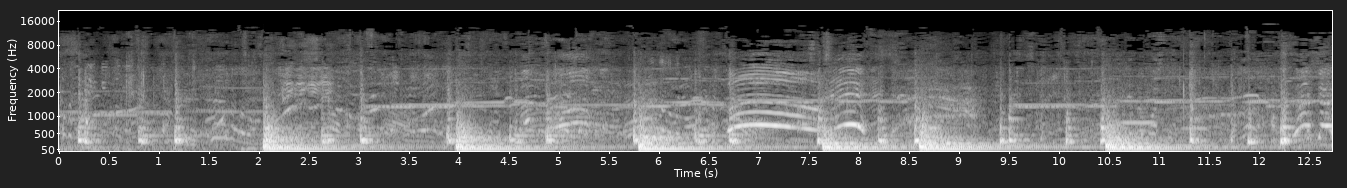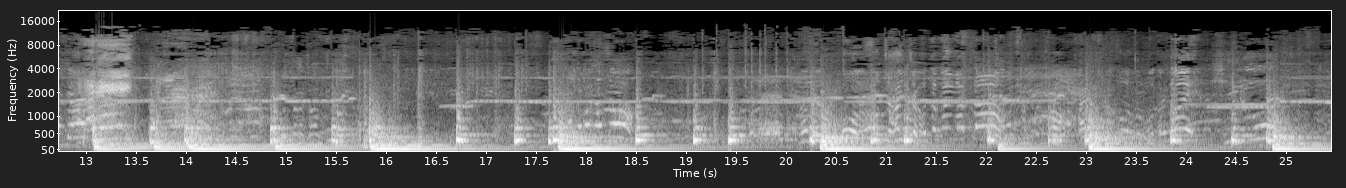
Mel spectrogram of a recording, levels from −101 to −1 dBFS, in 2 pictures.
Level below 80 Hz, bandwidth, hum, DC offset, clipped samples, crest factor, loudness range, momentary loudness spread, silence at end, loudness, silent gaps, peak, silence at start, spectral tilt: -18 dBFS; 10.5 kHz; none; under 0.1%; under 0.1%; 12 dB; 4 LU; 14 LU; 0 s; -13 LUFS; none; 0 dBFS; 0 s; -8 dB/octave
